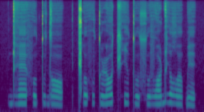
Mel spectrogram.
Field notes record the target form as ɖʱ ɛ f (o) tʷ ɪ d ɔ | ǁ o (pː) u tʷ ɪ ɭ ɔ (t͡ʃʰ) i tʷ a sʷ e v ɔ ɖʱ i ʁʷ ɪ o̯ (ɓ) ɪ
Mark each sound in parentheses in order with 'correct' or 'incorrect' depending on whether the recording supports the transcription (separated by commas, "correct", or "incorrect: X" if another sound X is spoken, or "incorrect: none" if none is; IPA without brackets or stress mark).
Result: correct, incorrect: f, correct, correct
